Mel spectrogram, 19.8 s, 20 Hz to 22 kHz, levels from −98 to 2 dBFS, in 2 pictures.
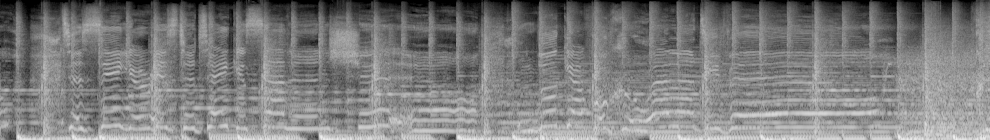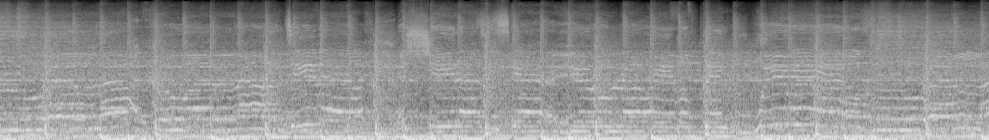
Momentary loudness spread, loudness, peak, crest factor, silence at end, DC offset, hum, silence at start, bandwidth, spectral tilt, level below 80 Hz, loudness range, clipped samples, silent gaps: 5 LU; -14 LUFS; -2 dBFS; 10 dB; 0 s; under 0.1%; none; 0 s; 19.5 kHz; -4.5 dB/octave; -16 dBFS; 4 LU; under 0.1%; none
